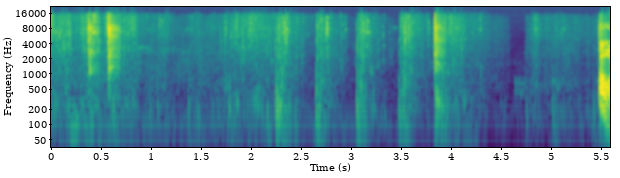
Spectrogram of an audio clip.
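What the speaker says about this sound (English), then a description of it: "Oh, I'm hearing footsteps already." Footsteps in the video game Rainbow Six Siege, a series of distinct, fairly quiet thuds in an irregular walking rhythm, ending in one louder bump.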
